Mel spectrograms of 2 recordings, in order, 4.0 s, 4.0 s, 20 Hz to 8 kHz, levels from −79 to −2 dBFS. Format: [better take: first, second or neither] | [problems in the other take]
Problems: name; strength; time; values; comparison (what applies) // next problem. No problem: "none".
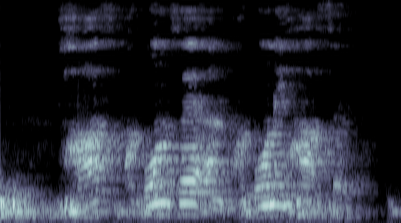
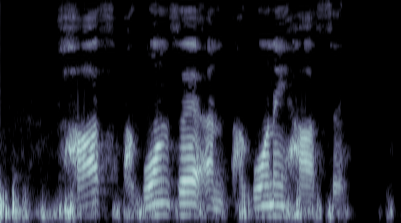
second | room echo; dies away in 0.7 s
